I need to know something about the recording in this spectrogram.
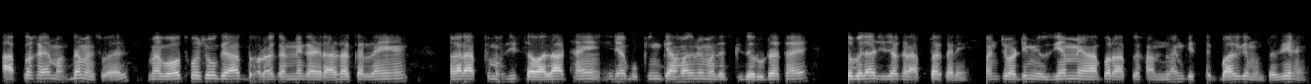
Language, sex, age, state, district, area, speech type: Urdu, male, 45-60, Maharashtra, Nashik, urban, conversation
